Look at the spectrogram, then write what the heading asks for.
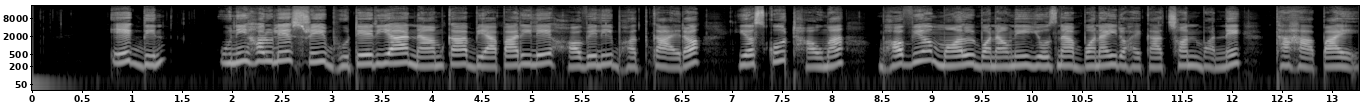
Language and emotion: Nepali, neutral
